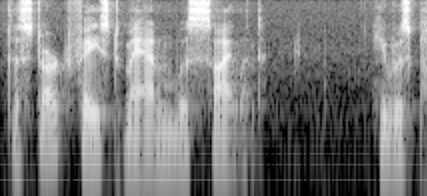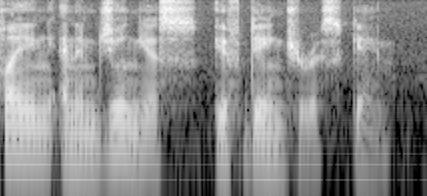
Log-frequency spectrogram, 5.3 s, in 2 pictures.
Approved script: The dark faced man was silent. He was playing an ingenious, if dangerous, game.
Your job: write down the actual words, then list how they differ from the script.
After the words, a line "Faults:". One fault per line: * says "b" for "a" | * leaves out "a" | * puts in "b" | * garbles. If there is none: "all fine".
The stark faced man was silent. He was playing an ingenious, if dangerous, game.
Faults:
* says "stark" for "dark"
